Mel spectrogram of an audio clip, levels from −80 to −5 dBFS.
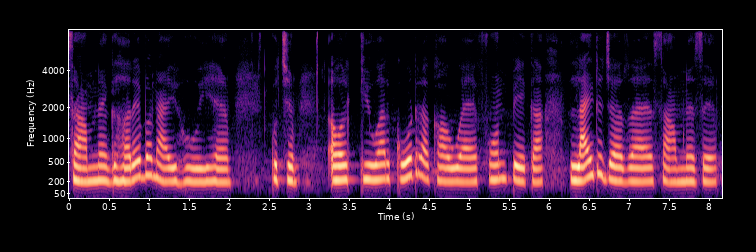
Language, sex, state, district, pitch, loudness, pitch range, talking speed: Hindi, female, Jharkhand, Garhwa, 210 Hz, -17 LUFS, 200-230 Hz, 145 wpm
